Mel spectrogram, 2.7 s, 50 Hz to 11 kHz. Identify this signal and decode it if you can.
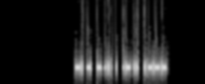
Morse code, heard as a keyed tone, about 47 wpm, 700 Hz. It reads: K6LJ
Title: USA Call Signs - 4 Characters - Repeated 3x - 50wpm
